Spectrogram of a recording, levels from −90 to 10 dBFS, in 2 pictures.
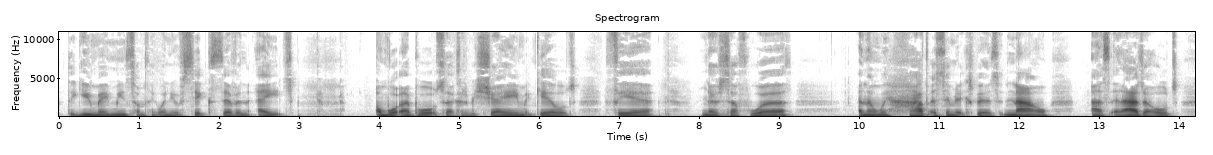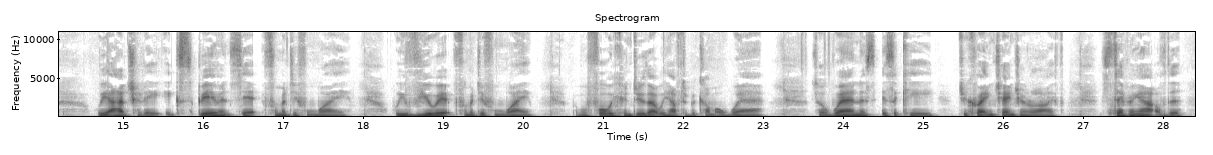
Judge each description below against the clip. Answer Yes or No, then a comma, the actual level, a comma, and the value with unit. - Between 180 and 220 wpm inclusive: No, average, 165 wpm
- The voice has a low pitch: Yes, low, 115 Hz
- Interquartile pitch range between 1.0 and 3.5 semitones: Yes, narrow, 2.5 semitones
